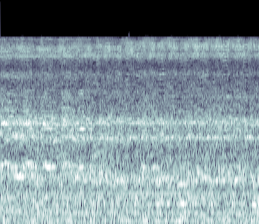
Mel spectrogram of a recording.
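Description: A machine's rotary table turns an MGB engine block during deck work, giving a steady, loud, broadband mechanical whir that holds unchanged throughout with no voices.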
